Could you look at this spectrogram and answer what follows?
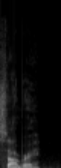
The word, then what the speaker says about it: Saber: Well, it was announced this week that the developers, Saber Interactive, they're making a Quiet Place game. – I think it's pronounced Sabre. – Sabre, sorry.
